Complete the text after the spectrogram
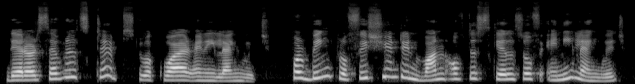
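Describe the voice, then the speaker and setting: A woman's voice: fairly high pitch, no echo. A woman giving an earnest language lesson, asking and answering her own questions. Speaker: language teacher, channel host. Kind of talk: explanatory lesson to camera.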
